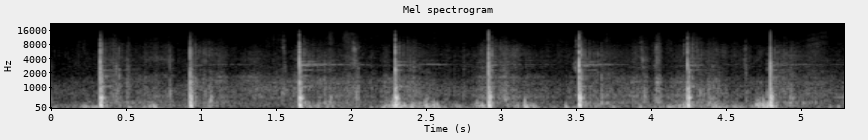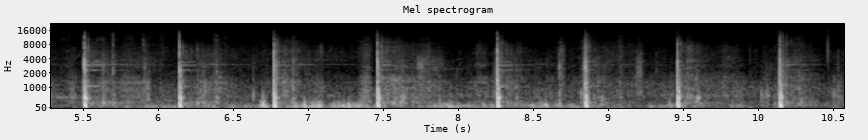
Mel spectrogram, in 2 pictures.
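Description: A basketball being dribbled on a hard outdoor court in the two-dribbles-then-through-the-legs drill. It makes sharp, evenly spaced bounces, about three every two seconds.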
